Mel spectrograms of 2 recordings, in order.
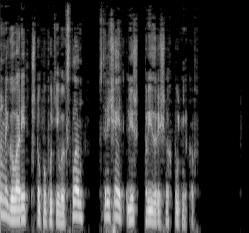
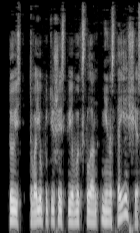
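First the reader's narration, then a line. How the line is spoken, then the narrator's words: Plain question. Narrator (Russian): спросил я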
